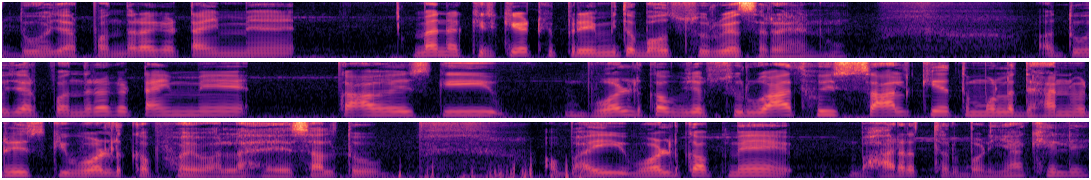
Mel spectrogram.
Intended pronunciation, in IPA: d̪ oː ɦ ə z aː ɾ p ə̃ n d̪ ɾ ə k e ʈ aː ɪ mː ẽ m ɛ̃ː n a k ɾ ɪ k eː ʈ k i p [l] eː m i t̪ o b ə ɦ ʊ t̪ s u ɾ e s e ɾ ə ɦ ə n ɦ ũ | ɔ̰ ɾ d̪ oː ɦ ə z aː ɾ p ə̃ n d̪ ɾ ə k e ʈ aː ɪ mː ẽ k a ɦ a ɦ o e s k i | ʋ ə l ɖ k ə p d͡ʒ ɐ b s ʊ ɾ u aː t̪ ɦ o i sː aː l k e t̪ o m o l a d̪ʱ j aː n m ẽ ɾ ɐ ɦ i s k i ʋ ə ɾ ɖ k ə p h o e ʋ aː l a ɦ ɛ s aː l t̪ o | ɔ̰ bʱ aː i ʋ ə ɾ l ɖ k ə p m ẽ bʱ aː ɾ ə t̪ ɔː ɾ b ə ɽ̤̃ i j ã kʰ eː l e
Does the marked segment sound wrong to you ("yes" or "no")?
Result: yes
